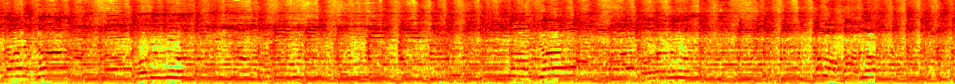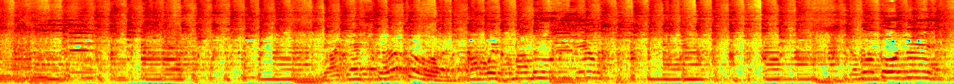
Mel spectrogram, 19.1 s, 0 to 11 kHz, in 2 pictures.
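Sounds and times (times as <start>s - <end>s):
accordion: 0.0s - 12.0s
live band playing up-tempo: 0.0s - 19.0s
rubboard scraped rhythmically: 0.0s - 19.0s.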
